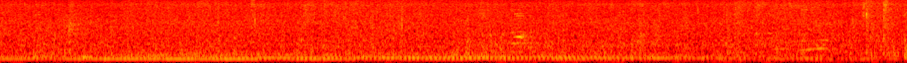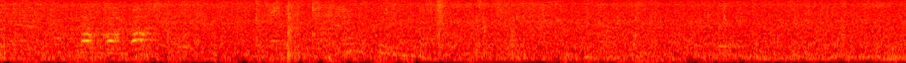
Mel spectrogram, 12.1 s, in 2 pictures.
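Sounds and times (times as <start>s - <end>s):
rain falling: 0.0s - 12.0s
distant children's voices: 3.2s - 3.7s, 5.0s - 8.9s.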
